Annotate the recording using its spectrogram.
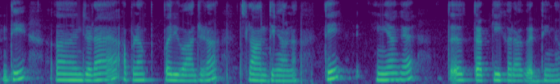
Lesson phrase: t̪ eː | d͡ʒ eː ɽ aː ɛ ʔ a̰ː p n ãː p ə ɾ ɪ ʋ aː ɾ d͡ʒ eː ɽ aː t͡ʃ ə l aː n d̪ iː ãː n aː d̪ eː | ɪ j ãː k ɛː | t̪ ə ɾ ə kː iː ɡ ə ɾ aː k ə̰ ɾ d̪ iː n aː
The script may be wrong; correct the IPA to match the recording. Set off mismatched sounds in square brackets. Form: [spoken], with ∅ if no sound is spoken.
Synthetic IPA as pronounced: t̪ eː | d͡ʒ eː ɽ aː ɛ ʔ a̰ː p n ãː p ə ɾ ɪ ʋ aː ɾ d͡ʒ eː ɽ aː t͡ʃ ə l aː n d̪ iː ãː n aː [t̪] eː | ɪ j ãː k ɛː | t̪ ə ɾ ə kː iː [k] ə ɾ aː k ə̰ ɾ d̪ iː n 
